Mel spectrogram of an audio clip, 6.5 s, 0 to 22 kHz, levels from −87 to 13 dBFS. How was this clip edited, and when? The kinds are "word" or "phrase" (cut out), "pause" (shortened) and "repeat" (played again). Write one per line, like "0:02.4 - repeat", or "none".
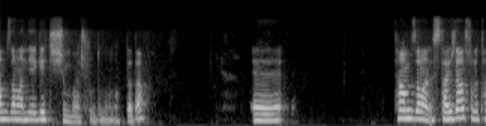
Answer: none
